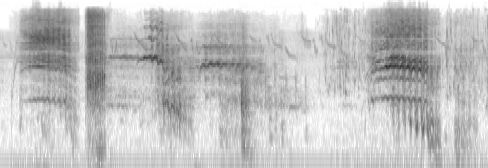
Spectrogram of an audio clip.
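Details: Neighing horses in a herd: a shaky whinny opens, followed by softer, drawn-out calls and a loud quavering neigh near the end, with brief noisy bursts between.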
